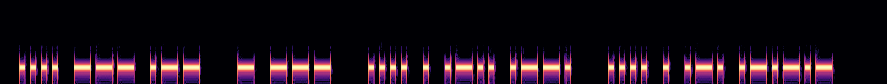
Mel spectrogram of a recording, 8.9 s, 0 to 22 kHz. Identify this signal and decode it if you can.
Morse code, heard as a keyed tone, about 22 wpm, 700 Hz. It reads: HOW TO HELP HER.
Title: Sentences from Top 1000 Words 22wpm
